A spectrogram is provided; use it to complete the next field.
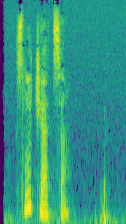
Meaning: to happen, to occur, to come about
- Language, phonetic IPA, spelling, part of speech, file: Russian, [sɫʊˈt͡ɕat͡sːə], случаться, verb, Ru-случаться.ogg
